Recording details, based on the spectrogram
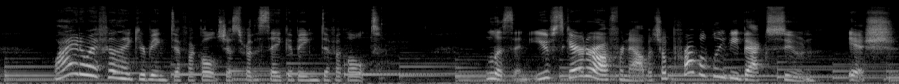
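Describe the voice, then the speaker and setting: A woman's voice: mid-range voice, big pitch swings, normal speed, close to an everyday voice. A woman voicing an exasperated, dutiful guardian in a visual novel, dry and scolding. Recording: music behind the voice.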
